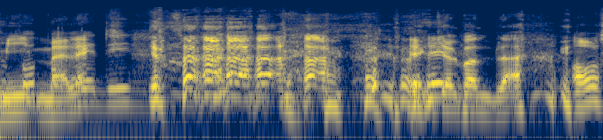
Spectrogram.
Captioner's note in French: rires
